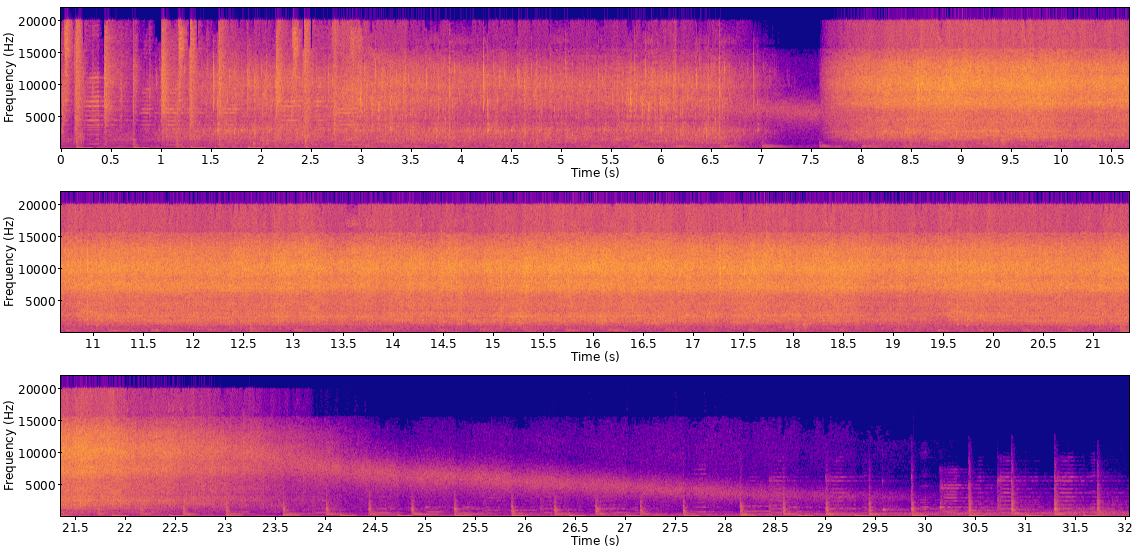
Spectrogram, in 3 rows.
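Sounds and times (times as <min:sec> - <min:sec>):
heavy bass beats: 0:00.0 - 0:03.1, 0:21.3 - 0:32.0
light background music: 0:00.0 - 0:32.0
food sizzling in hot oil: 0:07.7 - 0:23.5.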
